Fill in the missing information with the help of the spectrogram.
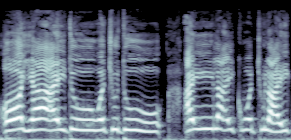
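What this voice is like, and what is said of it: Put-on Dutch accent. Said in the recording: “This is my Dutch accent. ... Yeah, it was very good. ... You don't know what Dutch people sound like.”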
